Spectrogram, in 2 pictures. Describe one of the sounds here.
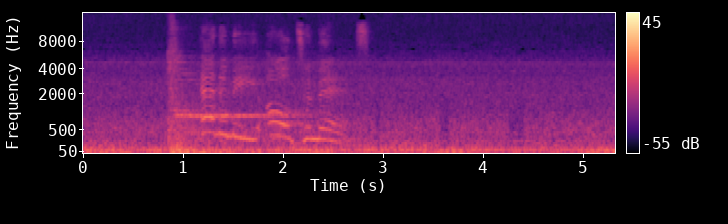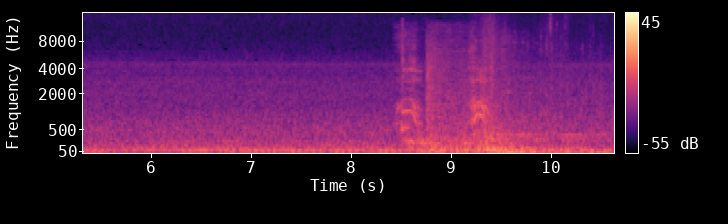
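Electronic game sound effects chime and whoosh in short bursts.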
